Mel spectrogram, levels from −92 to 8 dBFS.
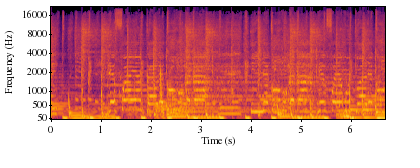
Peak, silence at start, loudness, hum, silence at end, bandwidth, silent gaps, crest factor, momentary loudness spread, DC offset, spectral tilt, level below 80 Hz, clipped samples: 0 dBFS; 0 s; -9 LUFS; none; 0 s; over 20 kHz; none; 8 dB; 5 LU; under 0.1%; -4.5 dB/octave; -14 dBFS; 1%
